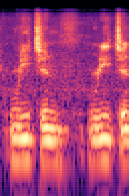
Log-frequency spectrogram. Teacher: In the word region, the English accent and the American accent use the R largely in the same way. Region, region, it's pretty indistinguishable.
